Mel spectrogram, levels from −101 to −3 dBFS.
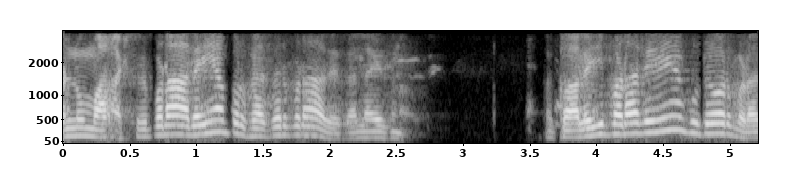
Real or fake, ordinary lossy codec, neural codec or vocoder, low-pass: real; AAC, 16 kbps; none; 3.6 kHz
